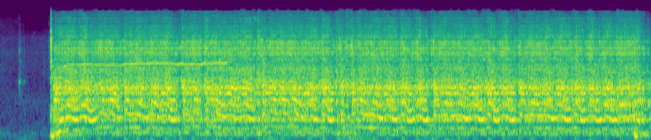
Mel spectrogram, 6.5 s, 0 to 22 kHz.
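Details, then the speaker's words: 1959 Edsel Ranger, last tagged 1973 and not run in 30+ years, with a new Blue Streak coil and some fuel: cranks about six seconds and seems to catch but never settles into an idle. Suspected excess Mystery Oil; points to be rechecked. "ain't firing no differently than she was before we got too much Mystery Oil that we ain't getting out of it yet"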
